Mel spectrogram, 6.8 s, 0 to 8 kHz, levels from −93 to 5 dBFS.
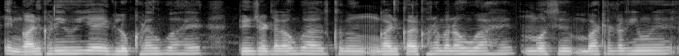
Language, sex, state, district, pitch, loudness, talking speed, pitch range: Hindi, female, Bihar, Darbhanga, 145 Hz, -18 LUFS, 245 wpm, 140-155 Hz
